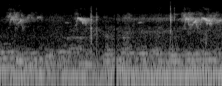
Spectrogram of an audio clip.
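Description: Small birds chirping: short, high chirps repeated throughout, the loudest near the end.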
